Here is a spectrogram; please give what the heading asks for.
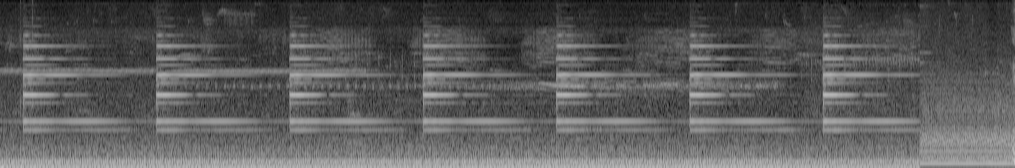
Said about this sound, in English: the church bell starts ringing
